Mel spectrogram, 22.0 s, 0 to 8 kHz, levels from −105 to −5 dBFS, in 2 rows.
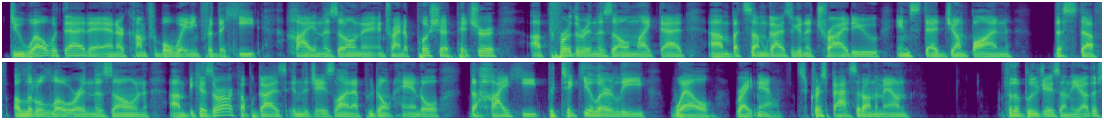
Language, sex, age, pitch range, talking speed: English, male, 20-39, 105-125 Hz, 225 wpm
